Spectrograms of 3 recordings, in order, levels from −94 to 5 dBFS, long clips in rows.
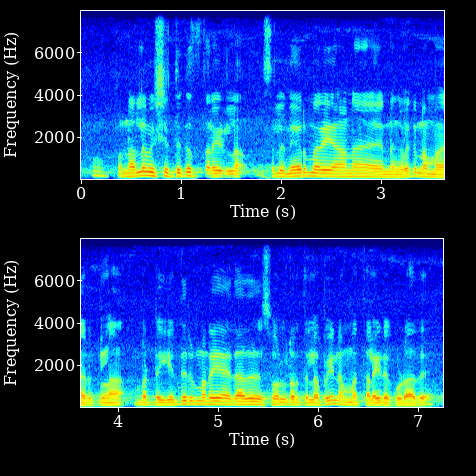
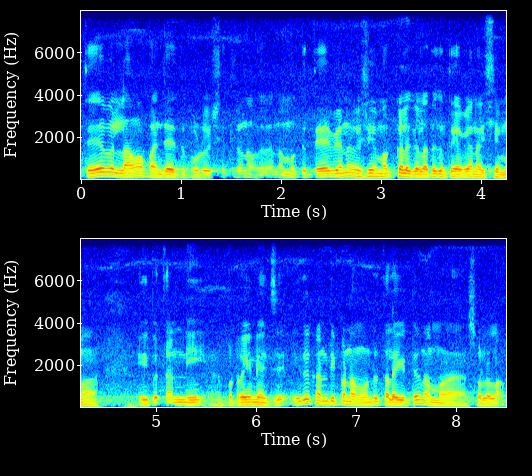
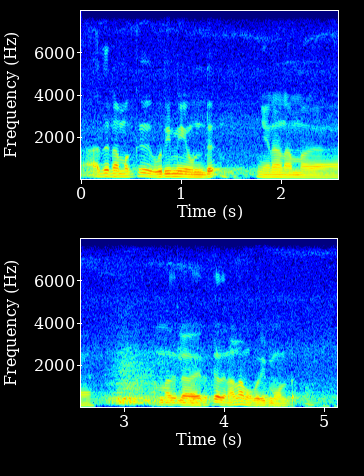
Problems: constant background noise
